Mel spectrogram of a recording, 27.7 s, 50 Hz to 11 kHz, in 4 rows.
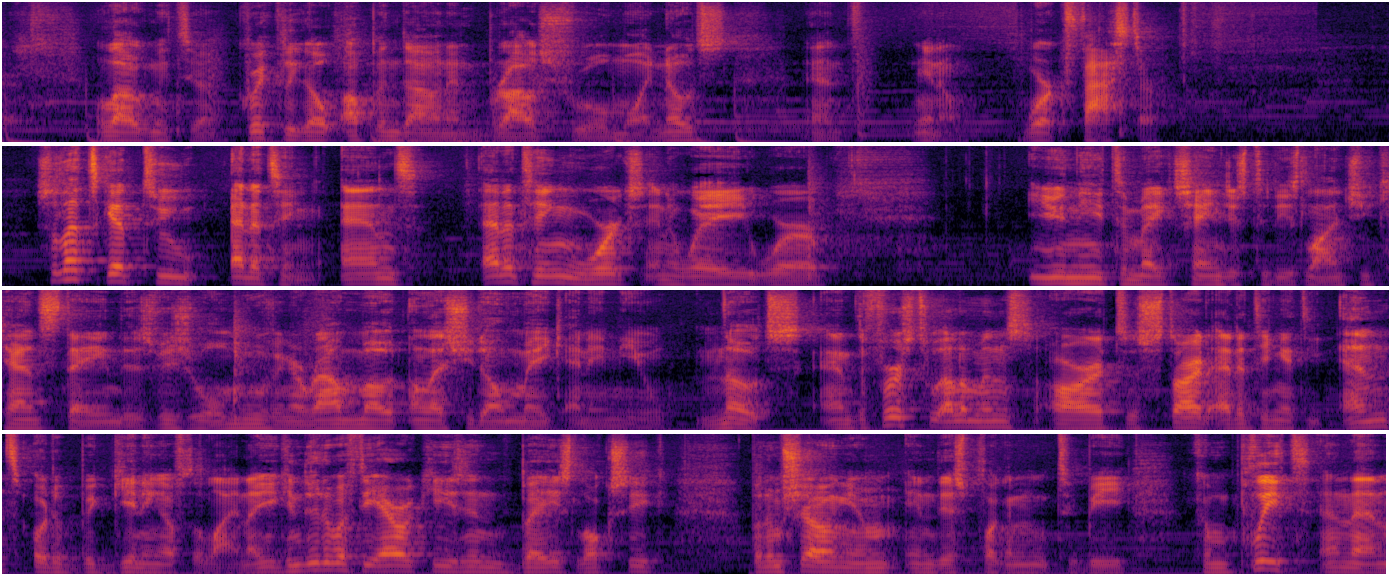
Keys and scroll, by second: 11.5-12.0 typing, 27.1-27.7 typing.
